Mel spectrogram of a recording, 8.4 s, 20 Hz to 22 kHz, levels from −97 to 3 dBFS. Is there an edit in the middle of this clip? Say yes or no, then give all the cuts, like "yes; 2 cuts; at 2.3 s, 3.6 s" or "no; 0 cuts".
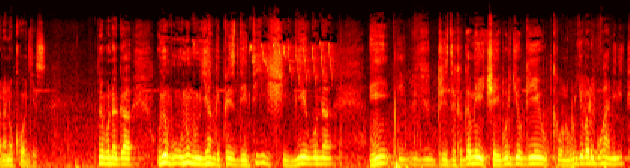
yes; 1 cut; at 1.3 s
